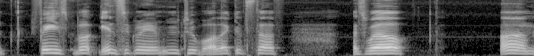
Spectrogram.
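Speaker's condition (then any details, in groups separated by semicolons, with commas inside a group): Cerebral palsy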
